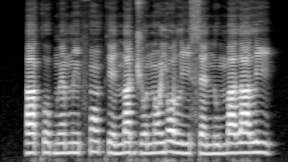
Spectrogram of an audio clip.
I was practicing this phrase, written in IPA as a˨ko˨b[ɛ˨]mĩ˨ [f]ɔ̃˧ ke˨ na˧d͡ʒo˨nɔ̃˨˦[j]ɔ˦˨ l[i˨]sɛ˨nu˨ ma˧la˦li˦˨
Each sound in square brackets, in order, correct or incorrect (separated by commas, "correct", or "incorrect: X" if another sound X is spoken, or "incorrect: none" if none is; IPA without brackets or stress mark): incorrect: ɛ̃˨, correct, correct, correct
